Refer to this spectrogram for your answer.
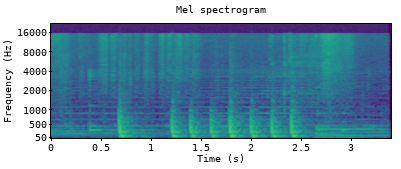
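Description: Knocking on a sponsor's (padrino's) door: one solid knock, a short pause, then a quick, even run of seven firm knocks, each a hollow thud, over a faint steady tonal hum.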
